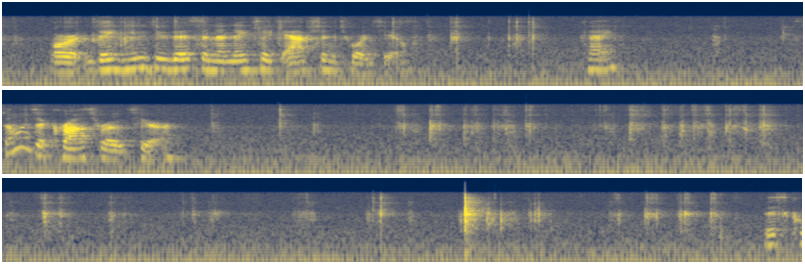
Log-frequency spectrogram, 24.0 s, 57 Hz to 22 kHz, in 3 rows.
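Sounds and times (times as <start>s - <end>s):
cards being shuffled: 4.1s - 5.5s, 11.9s - 16.8s, 20.6s - 23.3s.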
